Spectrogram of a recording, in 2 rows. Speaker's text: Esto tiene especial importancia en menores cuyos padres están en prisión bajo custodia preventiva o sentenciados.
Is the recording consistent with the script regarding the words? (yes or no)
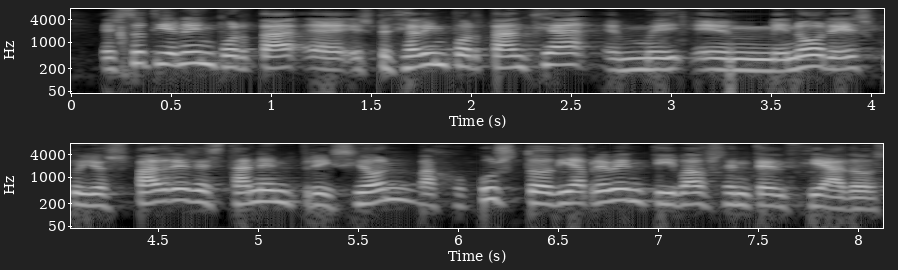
yes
